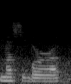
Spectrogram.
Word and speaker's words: Musselburgh: a teak and it's musselburgh um spelled musselberg but um we get yeah when we don't pronounce it correctly but it's like Edinburgh it's musselor hello I've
